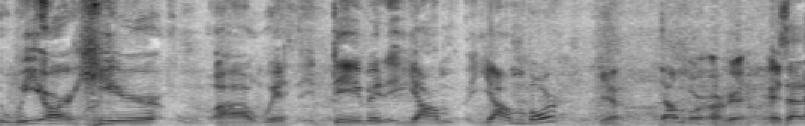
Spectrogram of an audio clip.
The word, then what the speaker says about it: Jambor: Hey, we are here with David Jambor? Yeah. Jambor, okay. Is that actually how you pronounce it? Jambor, yes.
